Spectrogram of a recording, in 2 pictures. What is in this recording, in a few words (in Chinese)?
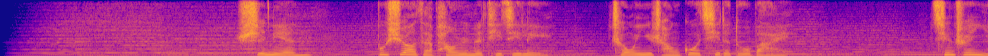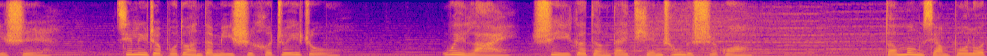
女 伤感; 青春梦想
